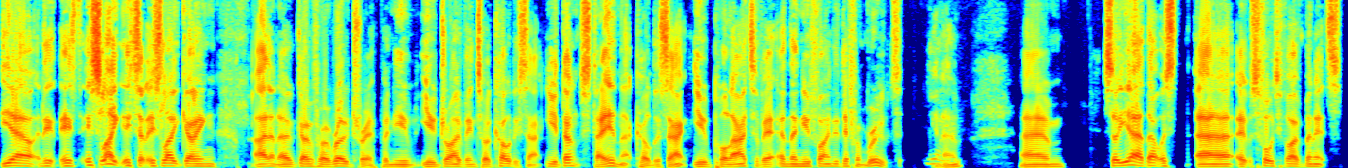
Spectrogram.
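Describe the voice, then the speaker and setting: Man, deep voice, dry close sound, thoughtful, hesitant, reflective podcast guest. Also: fairly quick, creaky, dry recording. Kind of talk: reflective interview conversation, personal anecdotes.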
